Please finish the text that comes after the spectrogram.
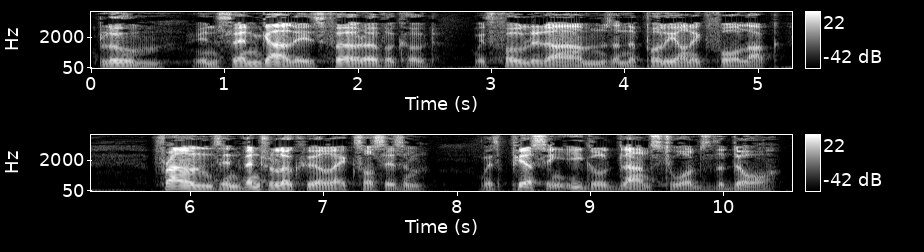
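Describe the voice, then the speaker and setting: A man's voice: sits low, expressive, measured pace, lo-fi sound. A man reading literary stage directions as scripted audiobook narration.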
